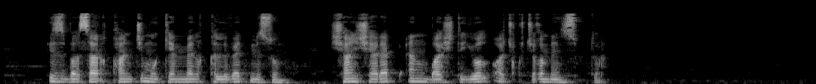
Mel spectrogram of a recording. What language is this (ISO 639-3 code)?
uig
